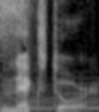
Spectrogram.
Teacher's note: If a native speaker says "next door," they rarely actually pronounce the T in "next." >> "Next [music] door." Yeah, I don't say the T at all. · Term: elision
